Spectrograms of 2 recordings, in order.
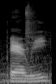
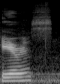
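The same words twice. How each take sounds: First: It is said in a French accent. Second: It is said in a plain English accent.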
